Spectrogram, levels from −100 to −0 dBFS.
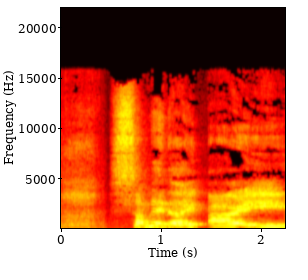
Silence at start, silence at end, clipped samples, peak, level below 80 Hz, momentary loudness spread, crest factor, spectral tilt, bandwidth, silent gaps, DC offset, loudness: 0 s; 0 s; under 0.1%; -6 dBFS; -70 dBFS; 11 LU; 14 dB; -1 dB/octave; 16 kHz; none; under 0.1%; -18 LUFS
